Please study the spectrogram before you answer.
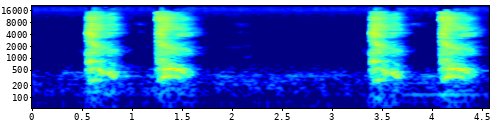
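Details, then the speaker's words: Four short, harsh, barking cough bursts from a girl diagnosed with laryngitis; barking cough. "Esa es la típica tos perruna, que es como haga cuenta, como un ladrido, ¿no? Es muy típica de la laringitis."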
